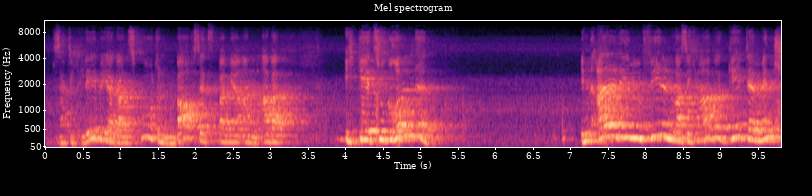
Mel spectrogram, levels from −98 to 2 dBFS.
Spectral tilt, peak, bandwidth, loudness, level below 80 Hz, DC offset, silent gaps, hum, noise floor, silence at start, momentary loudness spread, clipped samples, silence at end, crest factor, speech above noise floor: -7 dB/octave; 0 dBFS; 8.6 kHz; -15 LUFS; -62 dBFS; under 0.1%; none; none; -46 dBFS; 0.15 s; 11 LU; under 0.1%; 0 s; 16 dB; 32 dB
